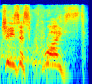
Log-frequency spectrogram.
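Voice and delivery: high, loud, drawn-out fright; startled cry. Real, not acted. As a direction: yelp it out as the screen flashes. Startled by screen change.

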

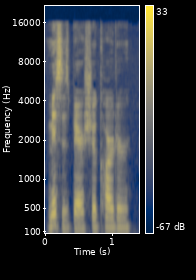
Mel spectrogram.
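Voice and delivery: plain reading voice

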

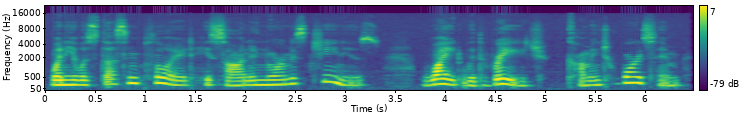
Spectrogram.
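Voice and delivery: ordinary delivery

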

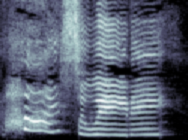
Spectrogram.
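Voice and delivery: very high, loud and very slow squeaky greeting; Harley Quinn voice. Retold or imitated. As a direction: drag out a sweet squeaky hi. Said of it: "So it's like".

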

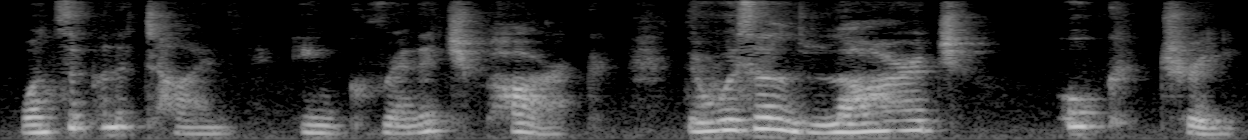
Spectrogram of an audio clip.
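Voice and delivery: usual speaking voice

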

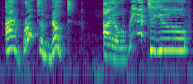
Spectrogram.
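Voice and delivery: high, loud, eager goose. Acted. Goose offering to read his note, eager goose voice. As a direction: announce it proudly, high and loud. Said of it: "He said".

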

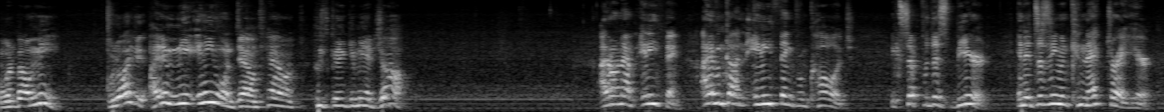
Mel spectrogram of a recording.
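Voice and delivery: high-pitched agitated complaint; panicked venting. Acted. Student with no job prospects venting to roommate, panicked.

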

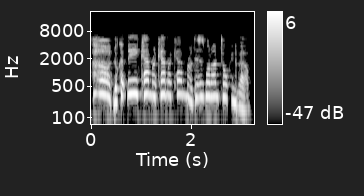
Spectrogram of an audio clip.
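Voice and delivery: high, showy voice playing up to the camera; mock show-off trainer. Mocking a trainer who talks to the camera, high and showy. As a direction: gush over the camera like a vain trainer.

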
